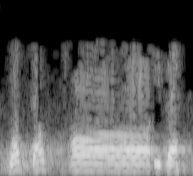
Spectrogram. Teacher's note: ننطق أيضا للطاء مشددة ونحذف التاء ود الطائفة.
